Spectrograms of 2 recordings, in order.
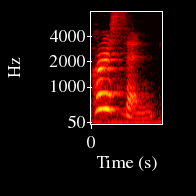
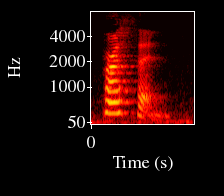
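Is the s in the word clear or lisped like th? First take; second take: clear; lisped. First: The s is a clear hissing sound. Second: The s sounds like a soft th.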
